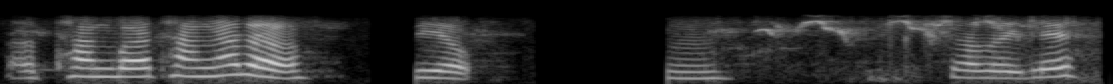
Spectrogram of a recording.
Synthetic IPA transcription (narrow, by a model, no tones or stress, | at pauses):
tʰaŋbatʰaŋada | dijaw | saβajle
